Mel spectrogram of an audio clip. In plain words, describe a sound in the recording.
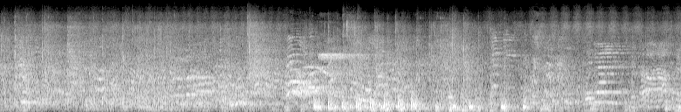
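Sticks clack against a ball.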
